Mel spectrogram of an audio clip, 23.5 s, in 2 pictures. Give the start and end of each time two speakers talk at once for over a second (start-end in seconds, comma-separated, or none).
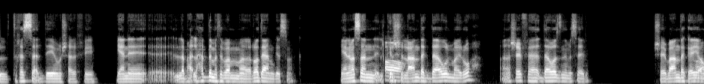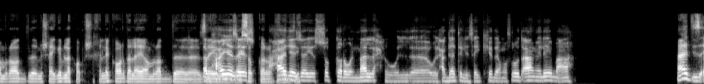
15.1-16.8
